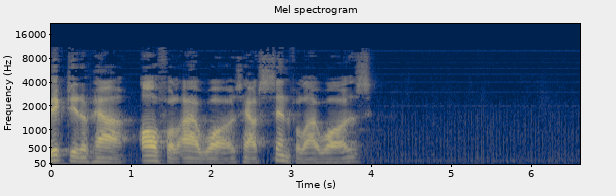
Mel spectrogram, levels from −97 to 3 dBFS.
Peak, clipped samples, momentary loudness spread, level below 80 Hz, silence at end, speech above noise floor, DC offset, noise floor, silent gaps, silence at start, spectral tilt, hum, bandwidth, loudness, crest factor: -8 dBFS; under 0.1%; 8 LU; -74 dBFS; 2.65 s; 42 dB; under 0.1%; -70 dBFS; none; 0 s; -3.5 dB/octave; none; 11.5 kHz; -28 LUFS; 22 dB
